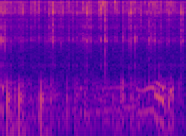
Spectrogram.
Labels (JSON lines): {"label": "biophony, cascading saw", "recorder": "HydroMoth"}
